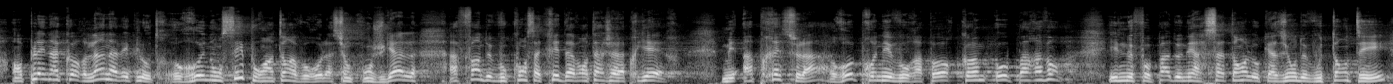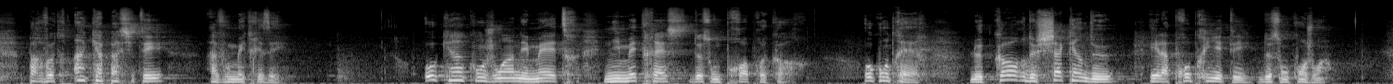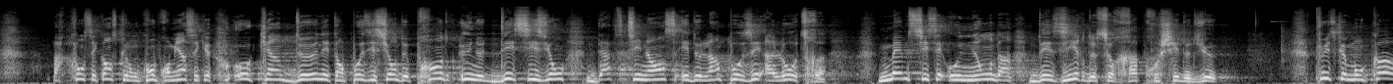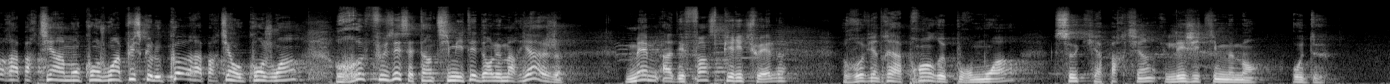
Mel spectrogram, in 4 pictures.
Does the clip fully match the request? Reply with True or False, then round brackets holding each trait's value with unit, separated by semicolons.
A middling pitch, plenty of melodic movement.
True (180 Hz; 6.6 semitones)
